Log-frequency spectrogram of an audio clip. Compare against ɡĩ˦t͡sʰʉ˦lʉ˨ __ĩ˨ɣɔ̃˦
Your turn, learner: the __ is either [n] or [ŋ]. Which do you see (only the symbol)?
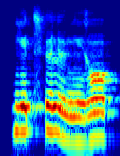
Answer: ŋ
